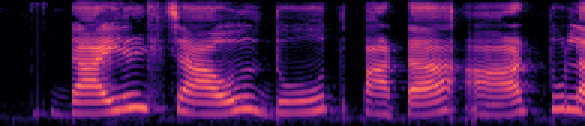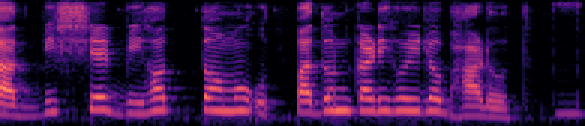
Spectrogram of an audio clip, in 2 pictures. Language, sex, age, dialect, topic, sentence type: Bengali, male, 18-24, Rajbangshi, agriculture, statement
